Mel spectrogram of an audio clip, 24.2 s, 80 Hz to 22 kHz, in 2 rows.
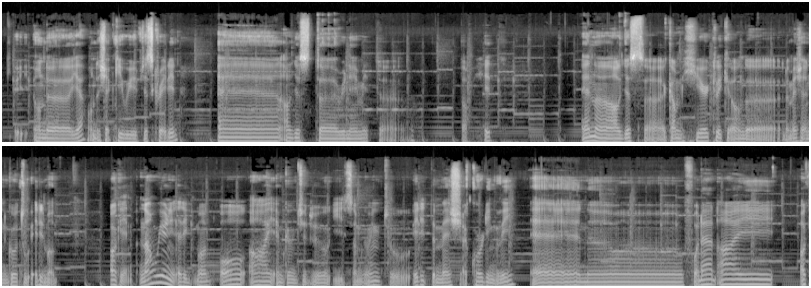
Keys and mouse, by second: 4.8-7.8 drag, 11.6 Tab.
